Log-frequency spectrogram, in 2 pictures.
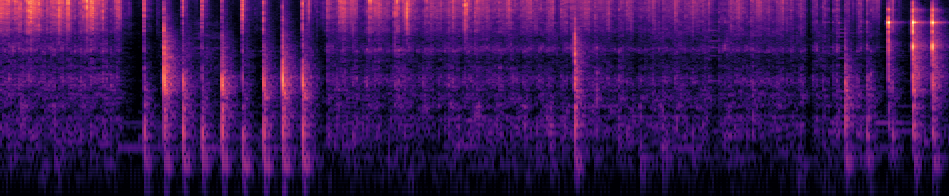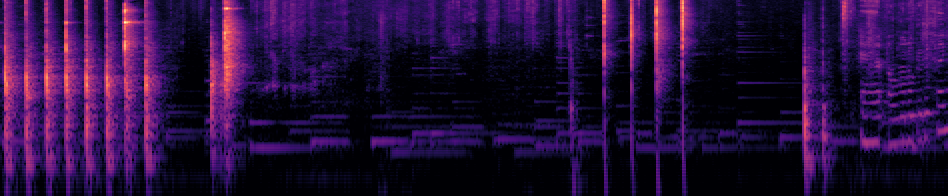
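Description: Coriander seed being crushed by hand, a teaspoon's worth, giving bursts of sharp, rapid clicking and grinding strikes close by, with quieter pauses between rounds and light kitchen clatter.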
